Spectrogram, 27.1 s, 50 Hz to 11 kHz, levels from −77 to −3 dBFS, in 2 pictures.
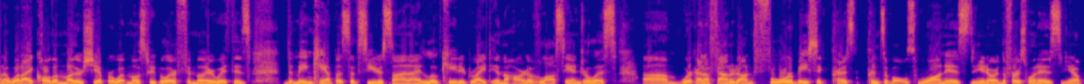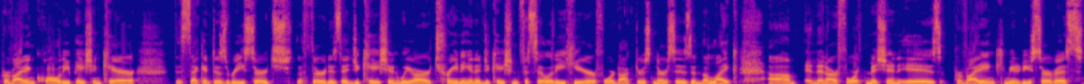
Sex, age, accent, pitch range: male, 30-49, American, 90-110 Hz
